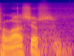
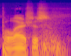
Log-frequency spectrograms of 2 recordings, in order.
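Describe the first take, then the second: First: It is pronounced the original Spanish way. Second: It is pronounced the anglicized Texan way.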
